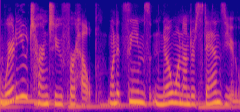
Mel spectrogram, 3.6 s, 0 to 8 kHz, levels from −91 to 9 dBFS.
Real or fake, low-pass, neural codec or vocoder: real; 7.2 kHz; none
